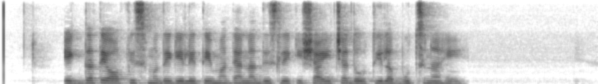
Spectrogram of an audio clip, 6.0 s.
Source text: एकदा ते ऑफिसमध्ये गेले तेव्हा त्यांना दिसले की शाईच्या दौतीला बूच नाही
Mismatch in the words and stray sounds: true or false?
false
